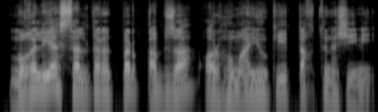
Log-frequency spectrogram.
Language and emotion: Urdu, neutral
